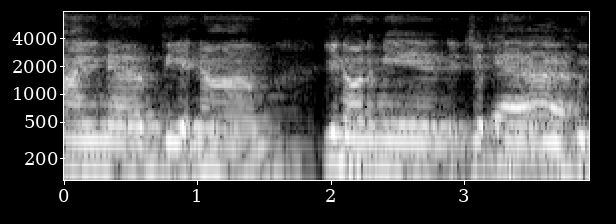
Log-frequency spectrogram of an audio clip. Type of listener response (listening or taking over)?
listening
